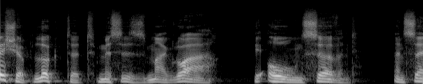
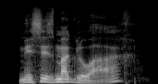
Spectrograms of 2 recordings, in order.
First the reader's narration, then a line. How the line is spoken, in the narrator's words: said the bishop calmly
